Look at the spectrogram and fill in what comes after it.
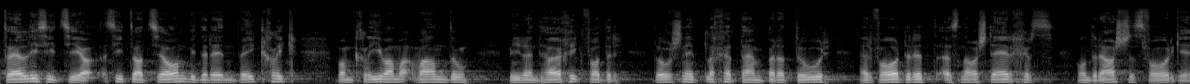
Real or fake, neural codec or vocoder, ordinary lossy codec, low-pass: real; none; none; 14.4 kHz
